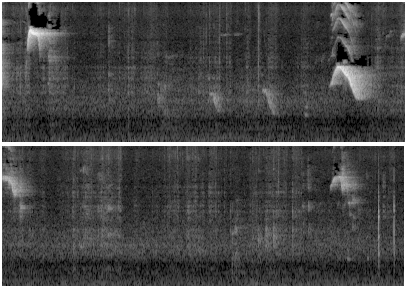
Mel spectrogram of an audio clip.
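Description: Birds calling in short, separate chirps. The loudest come about half a second in and about five seconds in, the second a call that slides downward in pitch, with fainter chirps scattered between.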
